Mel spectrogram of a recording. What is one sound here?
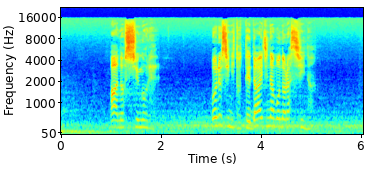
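A man speaks slowly in a low, calm voice.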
